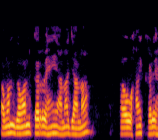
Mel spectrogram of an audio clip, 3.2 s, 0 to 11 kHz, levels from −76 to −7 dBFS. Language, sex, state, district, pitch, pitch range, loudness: Hindi, male, Chhattisgarh, Balrampur, 160 Hz, 150-170 Hz, -17 LUFS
